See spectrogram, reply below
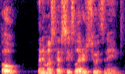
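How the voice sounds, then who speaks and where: A man's voice: medium pitch, huge pitch swings, moderate pace, warm tone, a little hiss or hum. A man giving a humorous prepared introduction to an audience, explaining things with dry wit. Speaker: guest introducer of the play. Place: indoor performance space with audience. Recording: echoey room, distant microphone.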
